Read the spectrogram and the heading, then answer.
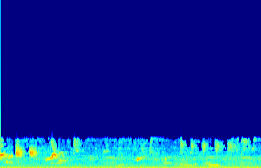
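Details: In the morning, a juvenile white-rumped shama practises its song. A few loud clipped chirps open the phrase, followed by softer scattered notes and a series of quick ticking chirps, all against steady low background noise.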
